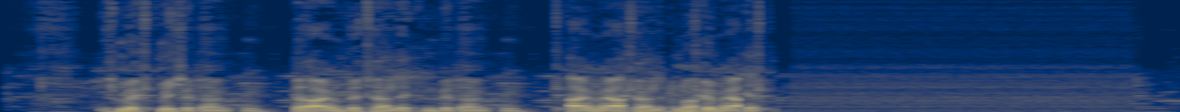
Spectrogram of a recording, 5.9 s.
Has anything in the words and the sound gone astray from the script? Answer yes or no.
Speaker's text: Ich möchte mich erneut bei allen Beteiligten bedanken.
yes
